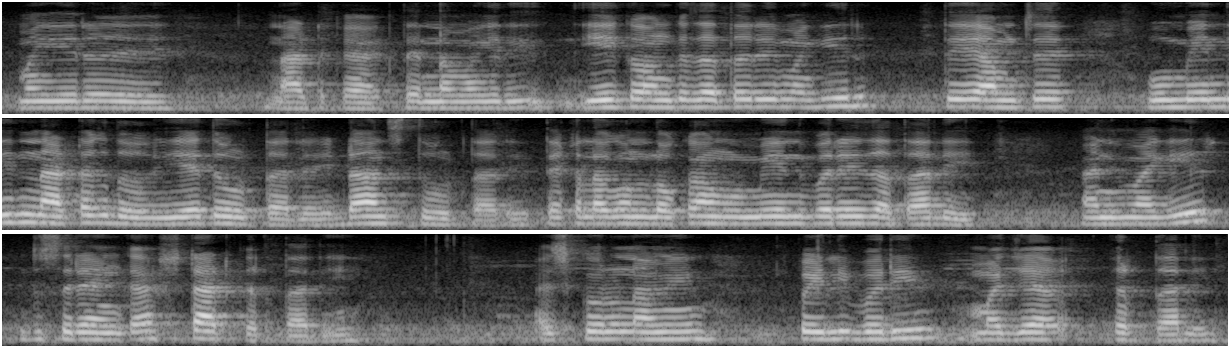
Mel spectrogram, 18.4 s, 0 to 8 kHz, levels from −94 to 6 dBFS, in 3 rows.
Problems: none marked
